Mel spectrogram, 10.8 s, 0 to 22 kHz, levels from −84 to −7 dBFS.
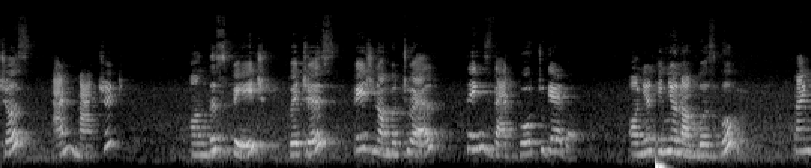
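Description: At 8.72 s a phantom power thump arrives: a supply switched on or off on a live input sends a voltage step through the coupling capacitors, giving one deep thump peaking near -9 dBFS that dies away within about 22 ms, ending by 8.82 s. Unlike a handling bump, it is a single clean low-frequency pulse with no rustle around it.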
